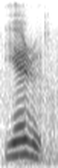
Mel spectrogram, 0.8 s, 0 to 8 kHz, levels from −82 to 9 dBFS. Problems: none marked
